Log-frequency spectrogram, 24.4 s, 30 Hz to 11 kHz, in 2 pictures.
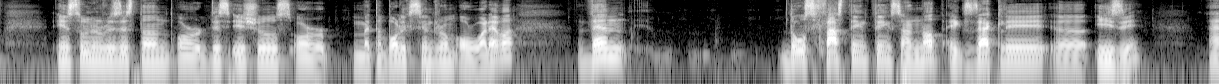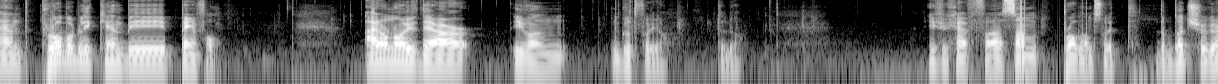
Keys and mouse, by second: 12.4 g, 15.1 alt+right click, 18.5 1, 20.0 r, 23.6 ctrl+r.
